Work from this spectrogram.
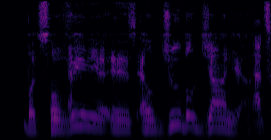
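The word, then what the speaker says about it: Ljubljana: I don't know how to pronounce these. Okay. But Slovenia is El Jubila.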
